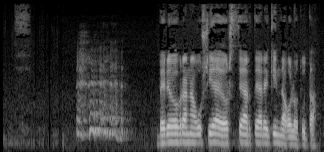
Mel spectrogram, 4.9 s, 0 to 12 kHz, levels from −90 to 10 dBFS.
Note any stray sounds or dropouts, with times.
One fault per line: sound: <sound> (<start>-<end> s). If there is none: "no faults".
sound: laugh (1.1-2.0 s)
